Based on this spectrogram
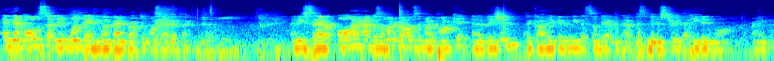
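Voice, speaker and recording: At a women's ministry meeting, a woman shares her personal testimony in a chatty way, acting out the quoted exchanges. Her voice sits low with fairly even intonation, and she talks fast. The distant mic in the echoey meeting room picks up her voice from afar, with a little hiss or hum.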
